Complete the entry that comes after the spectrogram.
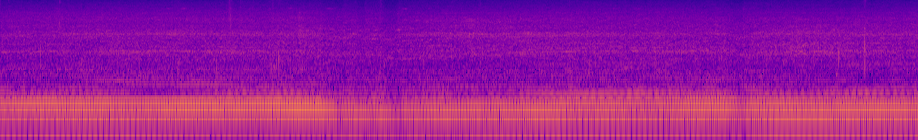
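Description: A car engine idling steadily close by, its note dipping and recovering twice a few seconds apart.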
